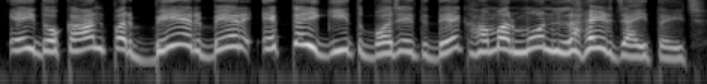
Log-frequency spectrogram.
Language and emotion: Maithili, angry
